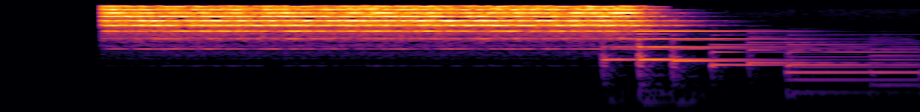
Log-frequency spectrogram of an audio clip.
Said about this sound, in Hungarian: Most csak ennyit tudtam mondani, de már hallom is a csengő hangját, ezért hát elköszönök, áldás békességet!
